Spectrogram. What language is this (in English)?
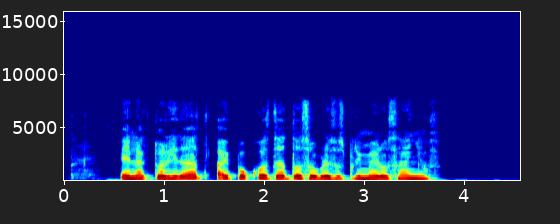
Spanish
